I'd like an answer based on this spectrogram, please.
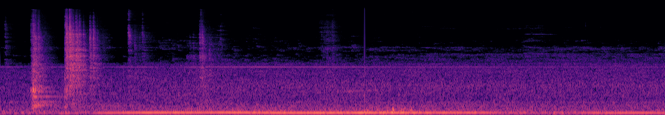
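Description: A steady low hum sets in about a second in and holds. A few sharp knocks and clicks near the start, typical of a phone being handled, sit over a faint steady high whine.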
